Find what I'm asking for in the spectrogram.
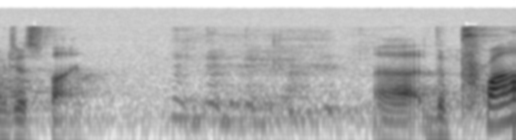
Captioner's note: laughing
